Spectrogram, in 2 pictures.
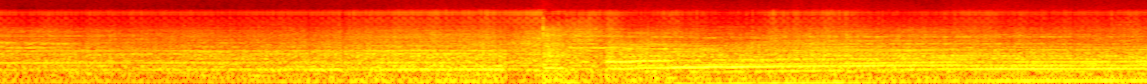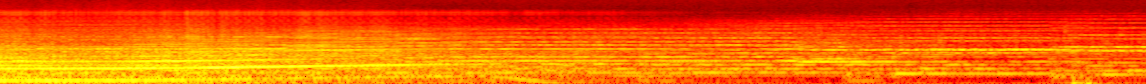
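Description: A car engine drones steadily with shifting harmonic tones as the vehicle travels along a road with almost no traffic, a brief thump midway, then the engine note drops and fades toward the end.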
